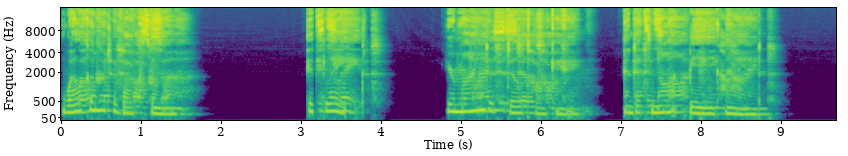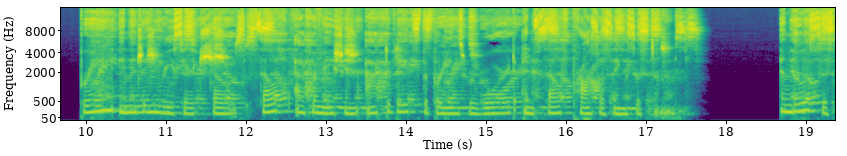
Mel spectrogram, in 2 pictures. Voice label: hero voiceover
